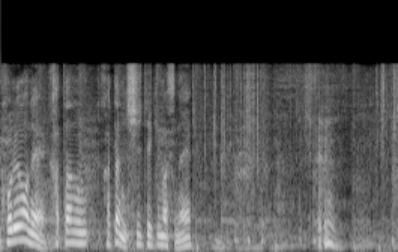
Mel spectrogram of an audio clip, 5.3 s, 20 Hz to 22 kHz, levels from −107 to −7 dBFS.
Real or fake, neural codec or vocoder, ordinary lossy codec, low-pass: fake; codec, 16 kHz, 8 kbps, FreqCodec, smaller model; none; none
